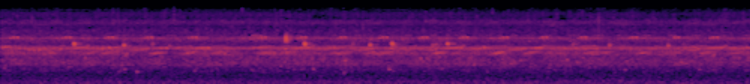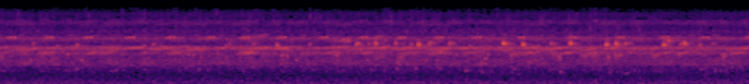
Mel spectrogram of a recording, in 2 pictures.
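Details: Many frogs at a lake keep up a continuous shrill trilling chorus, with scattered quick chirps standing out now and then above an even background buzz.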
